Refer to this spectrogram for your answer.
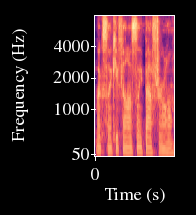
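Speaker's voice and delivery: muttered under breath, to self. In a tabletop game, a player's character speaks while others sleep, muttering under breath. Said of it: "I just kind of mutter under my breath".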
